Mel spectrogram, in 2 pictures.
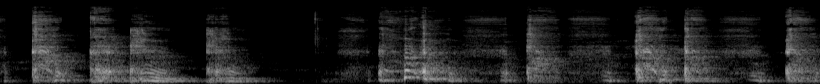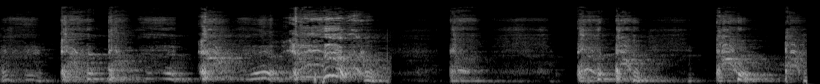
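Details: Deliberate, voluntary coughing in quick repeated bursts with brief pauses for breath, kept up for about 50 seconds in a one-minute coughing challenge.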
